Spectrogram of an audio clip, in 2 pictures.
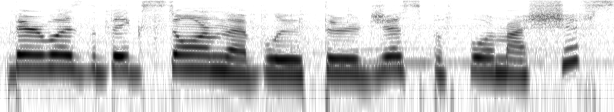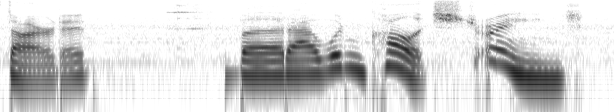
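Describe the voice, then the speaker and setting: An actress playing a casual, unfazed young fast-food server in an audio drama, politely serving a customer. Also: female voice, fairly high pitch, slight background noise, lightly acted. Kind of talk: naturalistic audio drama acting.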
